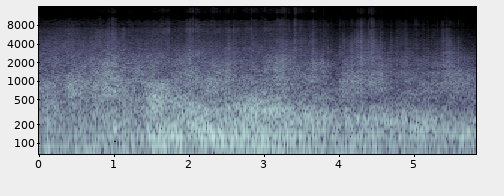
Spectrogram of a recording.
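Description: Jet engine noise from Blue Angels F/A-18 Hornets: a loud, rushing noise that swells about a second and a half in, then eases slightly toward the end.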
